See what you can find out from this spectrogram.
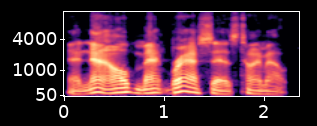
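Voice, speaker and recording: A man's voice: lowish voice, animated, slow pace, fairly bright tone, no room sound. A man calling live baseball play-by-play as a sportscaster. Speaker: play-by-play commentator on a live stream.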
